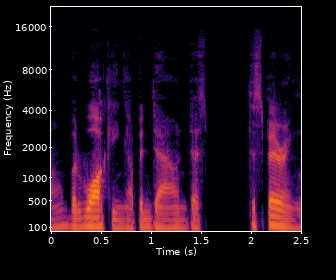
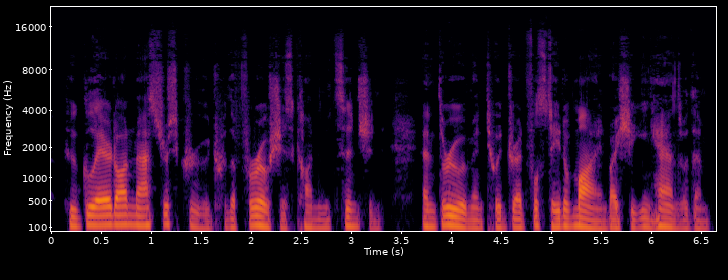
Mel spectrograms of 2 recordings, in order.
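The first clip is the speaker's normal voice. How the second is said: plain reading voice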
